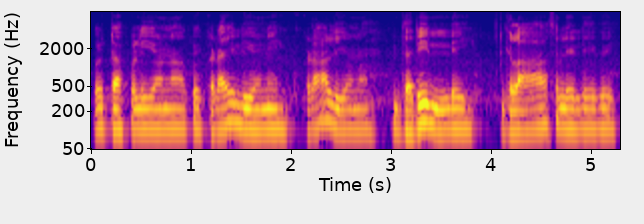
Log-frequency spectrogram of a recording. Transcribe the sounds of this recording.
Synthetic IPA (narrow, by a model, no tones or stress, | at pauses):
koːiʈəplijoːnaːkoːikəɽaːilijoːneikəɽaːlɪjoːnaːd̪əɾiːlleiː | ɡlaːsleːleːɡəiː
